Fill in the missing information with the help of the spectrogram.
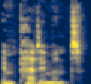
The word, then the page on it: impediment: British English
